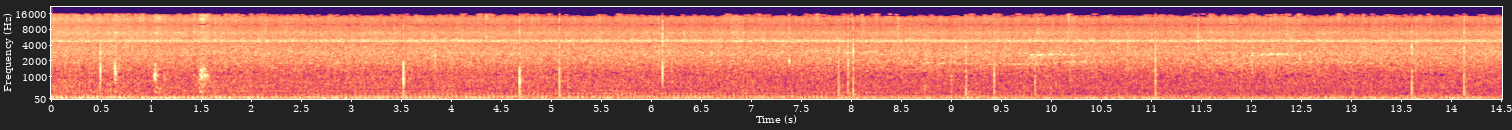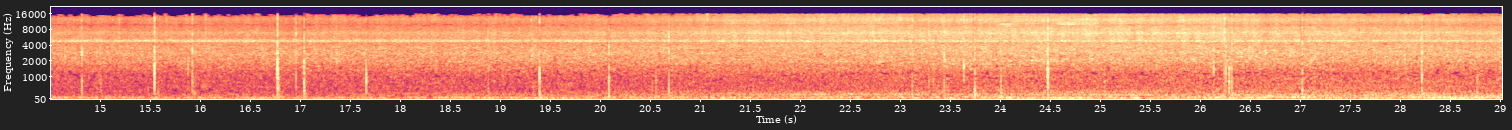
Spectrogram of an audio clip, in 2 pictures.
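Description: Rain falling on forest foliage: a steady hiss with scattered sharp drip ticks over a low rumble, and a thin steady high tone.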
